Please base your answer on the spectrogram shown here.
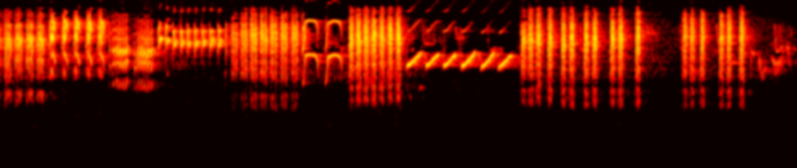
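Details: Sedge warbler song full of variety: scratchy chatter mixed with sweeter whistled phrases, a series of rising slurred notes and mixed harsh trills, in constantly changing order.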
